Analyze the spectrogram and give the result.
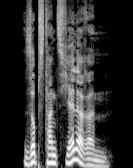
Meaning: strong dative masculine/neuter singular comparative degree of substantiell
- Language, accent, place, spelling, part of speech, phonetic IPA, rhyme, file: German, Germany, Berlin, substantiellerem, adjective, [zʊpstanˈt͡si̯ɛləʁəm], -ɛləʁəm, De-substantiellerem.ogg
